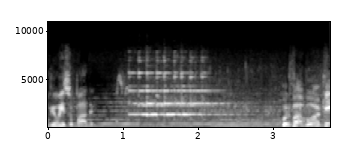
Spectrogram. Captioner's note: door bell ringing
